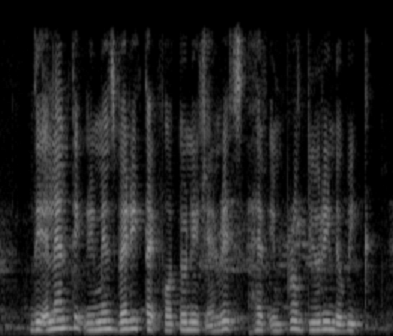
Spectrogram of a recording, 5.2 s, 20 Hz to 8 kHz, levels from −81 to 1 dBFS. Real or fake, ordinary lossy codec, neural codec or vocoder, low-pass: real; none; none; 7.2 kHz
